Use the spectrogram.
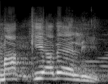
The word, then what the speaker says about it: Machiavelli: But machinations is an Italian word from Machiavelli. C-H-I is pronounced chi in Italian, Machiavelli.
